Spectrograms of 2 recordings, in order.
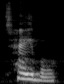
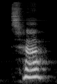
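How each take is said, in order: First: Said in the usual way. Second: "Ta-able" as a short t, pause, long ay, then bul; sounding out. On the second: Shown as a demonstration. Teacher checks the answer with pupils, sounding out. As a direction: split "Ta-able" into stretched separate sounds. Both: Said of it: "let's check this one".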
